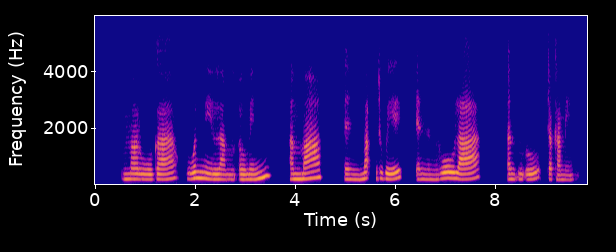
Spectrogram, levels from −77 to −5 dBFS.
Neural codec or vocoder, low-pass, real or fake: codec, 24 kHz, 0.5 kbps, DualCodec; 5.4 kHz; fake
